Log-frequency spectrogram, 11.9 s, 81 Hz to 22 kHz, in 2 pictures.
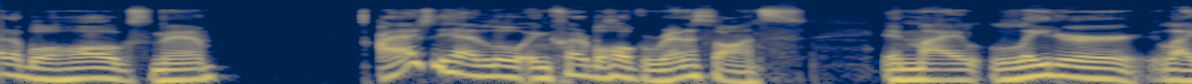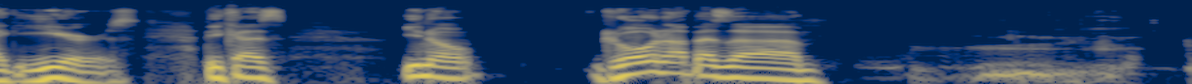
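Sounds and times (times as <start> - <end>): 
speech: 0.0 - 1.2, 1.9 - 10.1
long low rumbling burp: 10.5 - 11.8.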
